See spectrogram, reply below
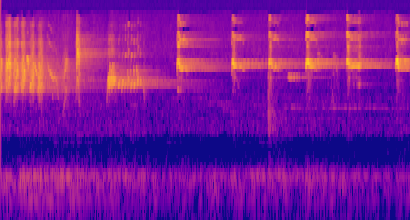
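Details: Northern mockingbird singing a buzzy, harsh opening phrase and a descending slur, then high piercing single notes spaced about half a second apart.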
